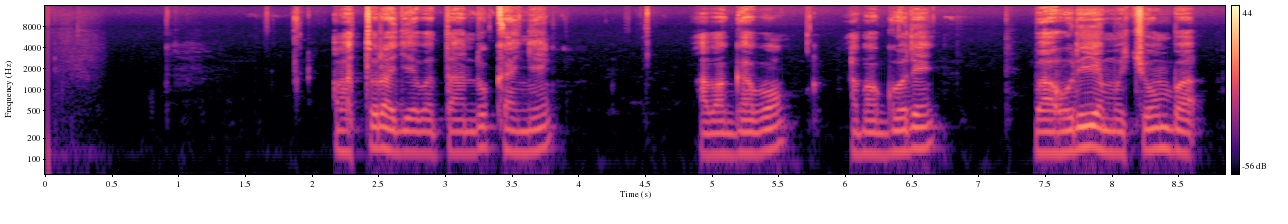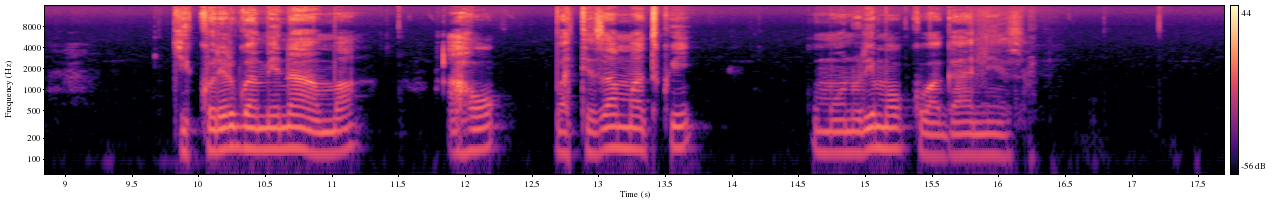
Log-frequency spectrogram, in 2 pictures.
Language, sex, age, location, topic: Kinyarwanda, male, 18-24, Nyagatare, government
